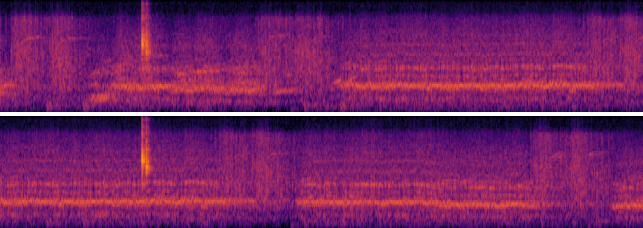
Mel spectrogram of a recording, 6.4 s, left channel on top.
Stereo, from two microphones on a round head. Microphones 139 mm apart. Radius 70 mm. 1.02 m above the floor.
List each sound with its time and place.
1.4 s a finger snap: 15° right (ahead or behind), 1.2 m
